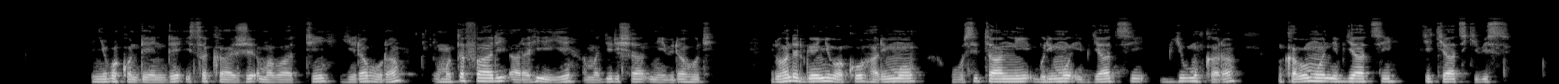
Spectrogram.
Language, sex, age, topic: Kinyarwanda, male, 18-24, health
